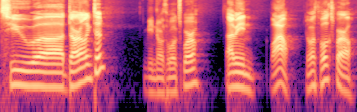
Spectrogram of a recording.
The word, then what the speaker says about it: Wilkesboro: North Wilkesboro, I I'm meant. not sure. Someone didn't change his notes. Nope. It's pronounced Burra.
